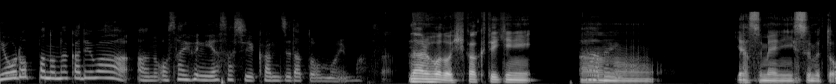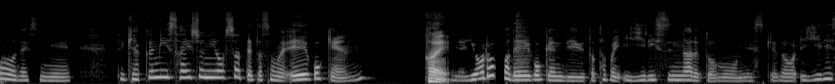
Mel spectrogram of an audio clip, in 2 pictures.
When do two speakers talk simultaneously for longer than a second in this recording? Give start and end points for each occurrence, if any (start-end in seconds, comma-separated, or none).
none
